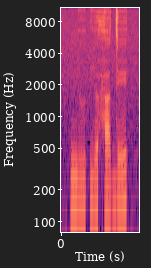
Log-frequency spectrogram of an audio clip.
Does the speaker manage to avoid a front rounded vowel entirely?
yes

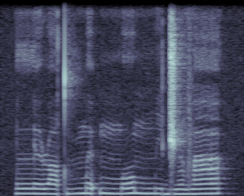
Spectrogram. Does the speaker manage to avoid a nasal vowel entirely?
no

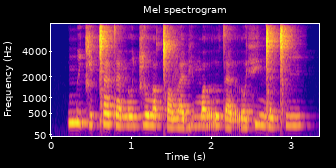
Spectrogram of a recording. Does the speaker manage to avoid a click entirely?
no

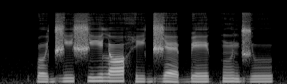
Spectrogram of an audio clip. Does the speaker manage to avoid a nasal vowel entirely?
no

